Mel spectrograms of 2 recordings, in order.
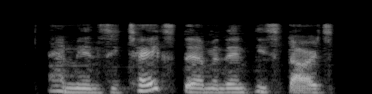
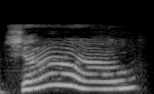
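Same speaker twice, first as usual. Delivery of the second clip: calling out; 7 semitones higher than usual. Retold or imitated. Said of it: "And she goes".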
